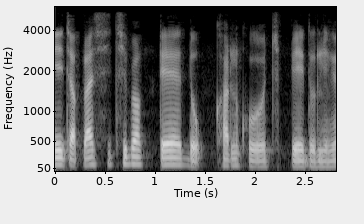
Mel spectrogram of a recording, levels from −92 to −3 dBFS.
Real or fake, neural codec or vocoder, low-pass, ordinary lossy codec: fake; autoencoder, 48 kHz, 32 numbers a frame, DAC-VAE, trained on Japanese speech; 5.4 kHz; MP3, 48 kbps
